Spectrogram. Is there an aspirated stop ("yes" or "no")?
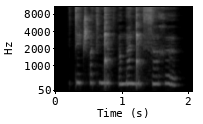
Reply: no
